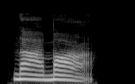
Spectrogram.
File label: "纳闷儿", Chinese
